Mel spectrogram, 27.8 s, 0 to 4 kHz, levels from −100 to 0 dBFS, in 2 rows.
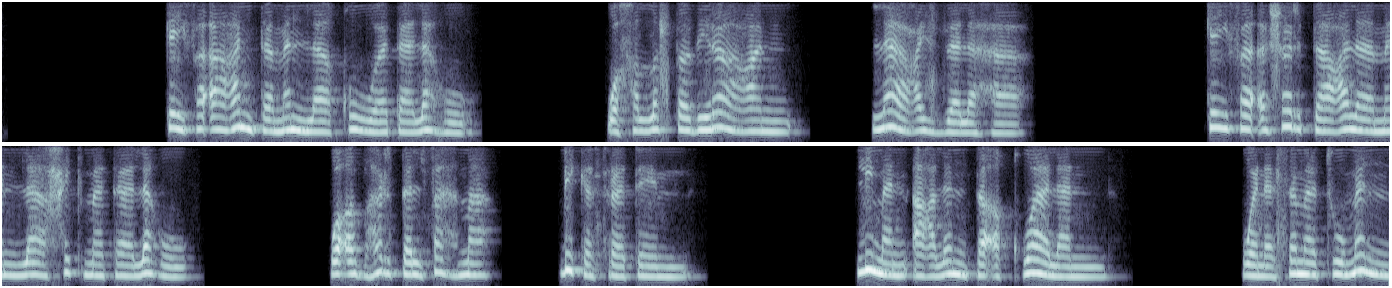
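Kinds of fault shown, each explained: Aliasing: the sound was resampled without an anti-alias filter, consistent with a drop from 44.1 kHz to 8 kHz, so everything above 4 kHz folds back to unrelated frequencies, giving a gritty, metallic edge throughout, with the folded energy roughly 25 dB below the signal.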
